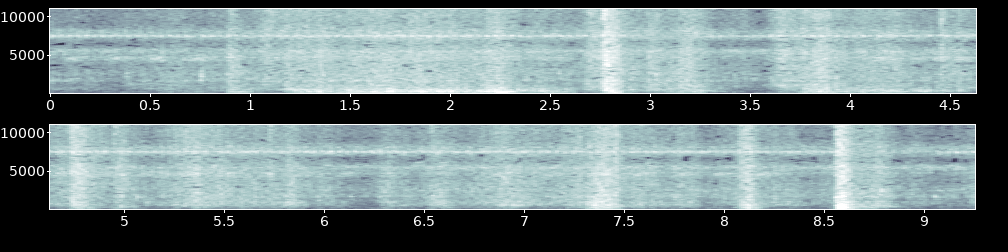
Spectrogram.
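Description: Faint steady high hiss with a thin, even high tone, broken by a few sharp clicks or taps, the loudest about eight and a half seconds in.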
